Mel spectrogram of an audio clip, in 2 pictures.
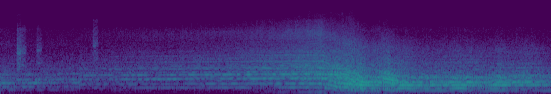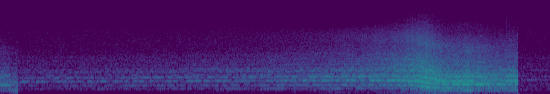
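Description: Stock race cars in a packed field at Talladega in a racing video game, engines droning steadily and rising to two loud, close passes whose pitch drops as each car sweeps by, separated by a quieter stretch.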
